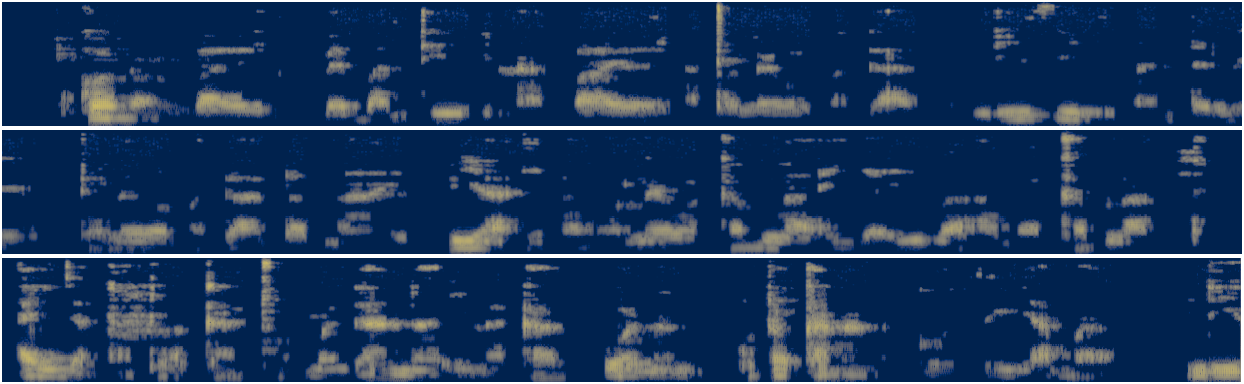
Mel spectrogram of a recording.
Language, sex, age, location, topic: Swahili, male, 25-35, Wajir, agriculture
